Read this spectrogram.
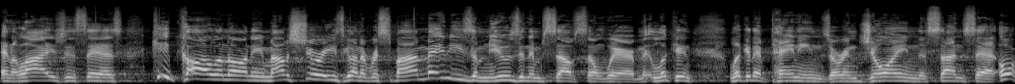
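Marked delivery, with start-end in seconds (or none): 1.5-10.2 high, sarcastic, mocking tone. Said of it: "you notice the sarcasm".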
